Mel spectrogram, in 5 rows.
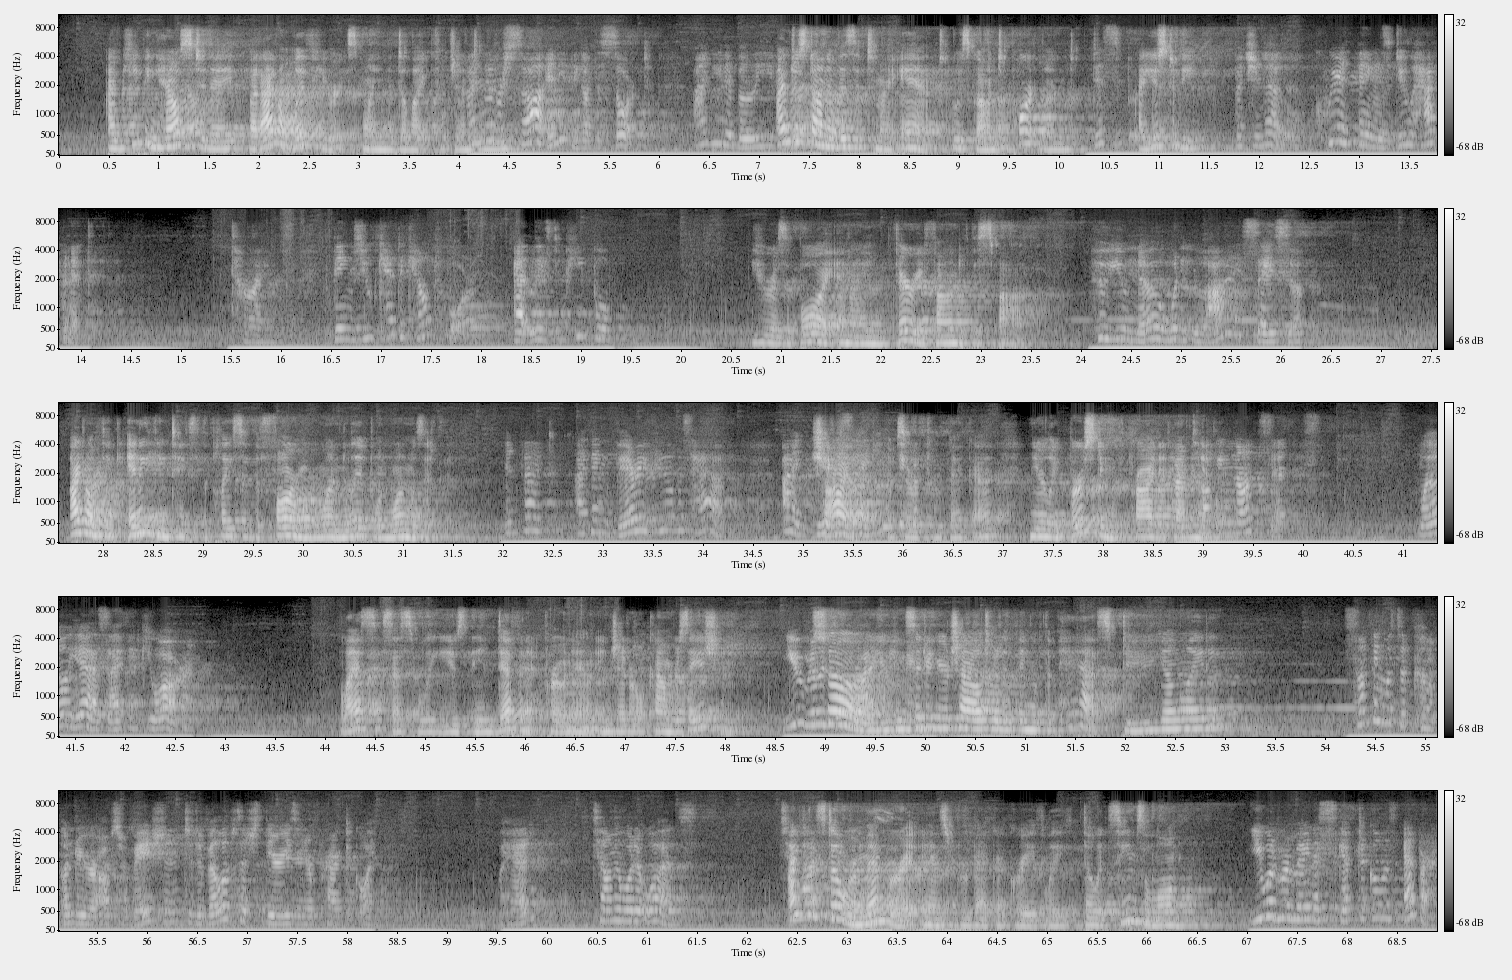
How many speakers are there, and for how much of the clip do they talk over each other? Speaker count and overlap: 2, about 9%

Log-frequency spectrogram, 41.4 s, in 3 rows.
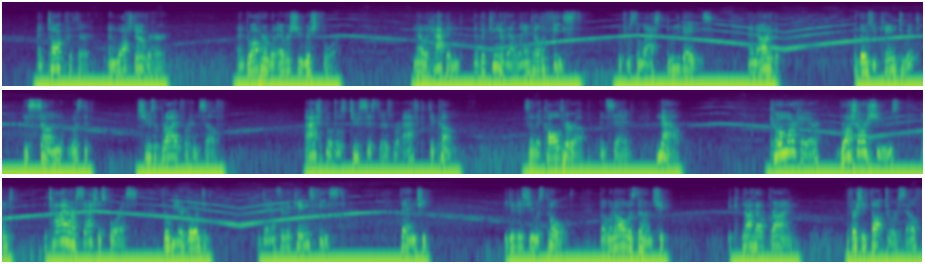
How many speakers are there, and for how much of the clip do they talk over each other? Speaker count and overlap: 1, no overlap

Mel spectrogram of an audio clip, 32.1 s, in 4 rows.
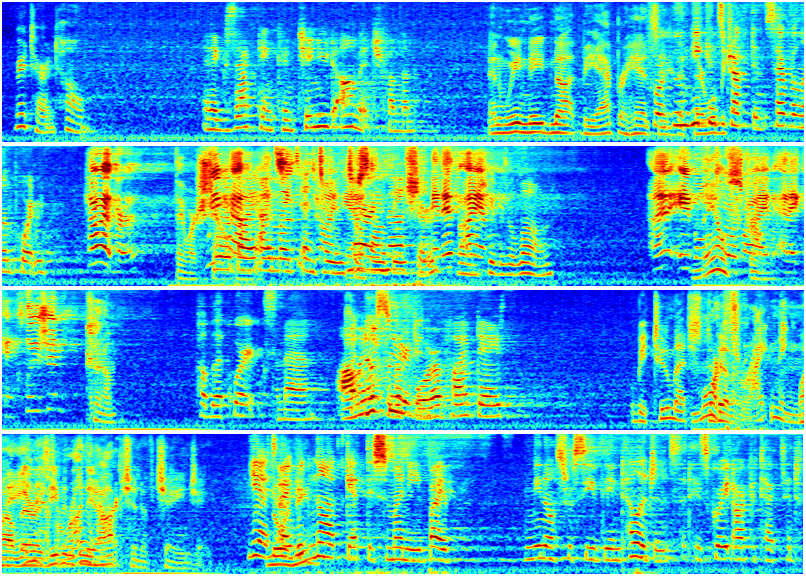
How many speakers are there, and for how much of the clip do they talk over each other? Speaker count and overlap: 7, about 33%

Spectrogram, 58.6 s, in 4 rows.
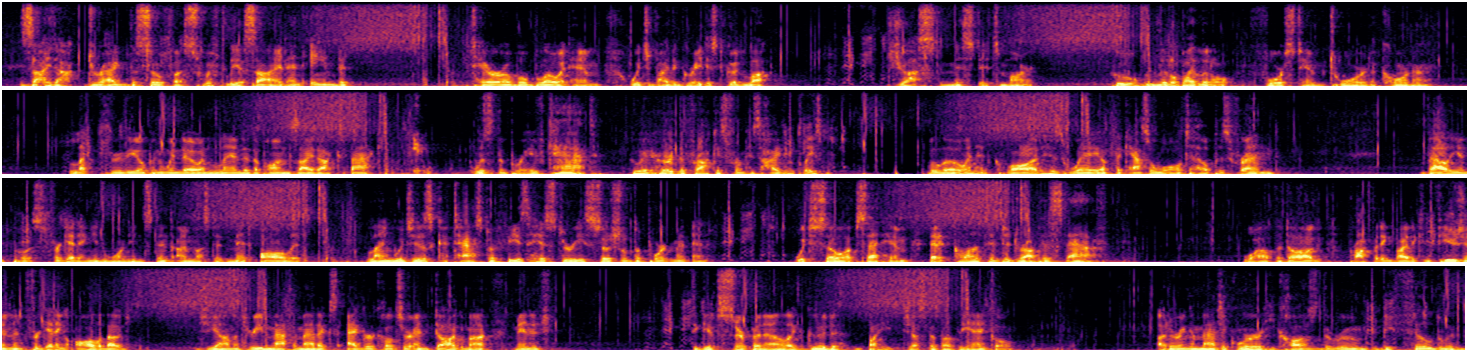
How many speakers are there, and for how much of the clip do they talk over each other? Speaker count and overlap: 1, no overlap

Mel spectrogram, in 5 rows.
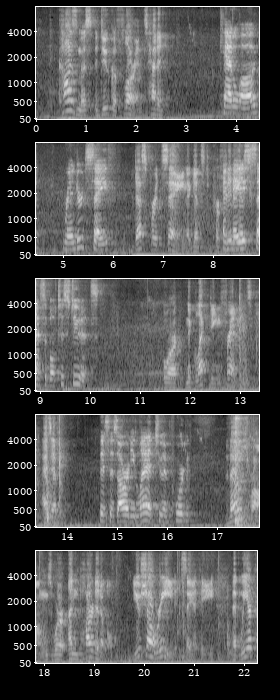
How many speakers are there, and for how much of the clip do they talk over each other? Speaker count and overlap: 2, about 3%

